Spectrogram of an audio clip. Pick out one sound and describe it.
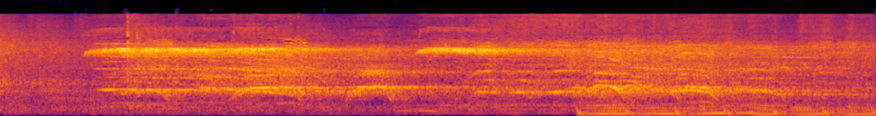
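Young men shout and cheer in celebration in a large echoing hall.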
